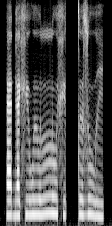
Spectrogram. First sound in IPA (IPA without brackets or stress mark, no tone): æ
